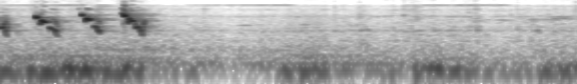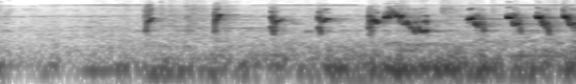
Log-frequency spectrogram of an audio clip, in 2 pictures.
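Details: Asian pied starling singing in a recording meant for training competition birds: a quick burst of steep down-slurred whistles, a near-silent pause, then a denser run of sharp falling notes and chips.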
